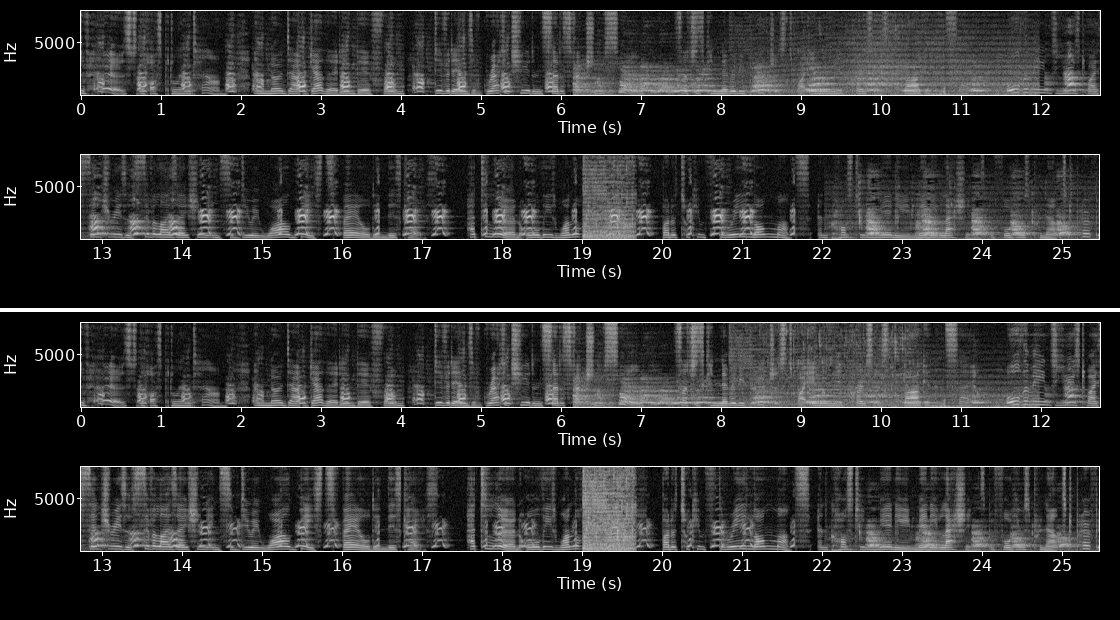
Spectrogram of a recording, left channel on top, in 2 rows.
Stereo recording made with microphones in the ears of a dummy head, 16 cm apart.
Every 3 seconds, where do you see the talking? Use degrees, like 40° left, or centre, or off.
10° left, 10° right, 40° right, 60° right, 60° right, 60° right, 60° right, 60° right, 60° right.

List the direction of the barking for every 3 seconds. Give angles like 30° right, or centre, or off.
60° left, 20° left, 20° left, 60° left, 60° left, 60° left, 60° left, 60° left, 60° left.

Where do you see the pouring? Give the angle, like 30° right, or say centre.
80° right.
